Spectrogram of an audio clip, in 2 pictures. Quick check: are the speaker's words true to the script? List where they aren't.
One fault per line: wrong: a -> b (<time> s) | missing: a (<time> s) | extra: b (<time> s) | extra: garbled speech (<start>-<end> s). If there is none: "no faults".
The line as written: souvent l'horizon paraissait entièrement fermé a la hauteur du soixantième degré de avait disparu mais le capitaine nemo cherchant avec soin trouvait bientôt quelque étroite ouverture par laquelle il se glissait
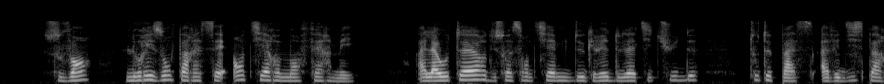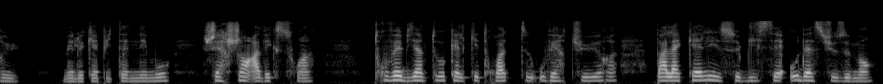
extra: latitude toute passe (6.2 s)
